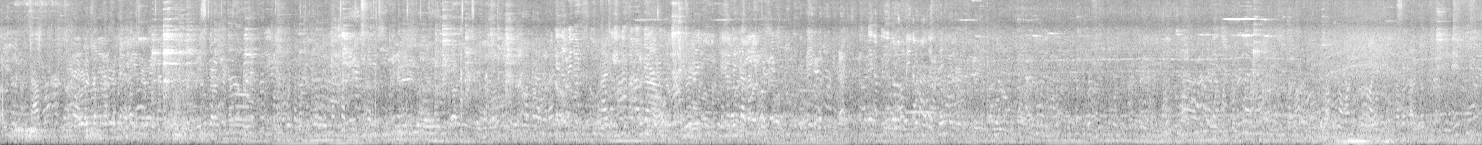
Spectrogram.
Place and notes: Sevilla, Provinz Sevilla, Spanien - Sevilla - street cafe - morning atmosphere
At a street cafe on a sunday morning - the sound of people talking while having their breakfast - cars and motorcycles passing by.
international city sounds - topographic field recordings and social ambiences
